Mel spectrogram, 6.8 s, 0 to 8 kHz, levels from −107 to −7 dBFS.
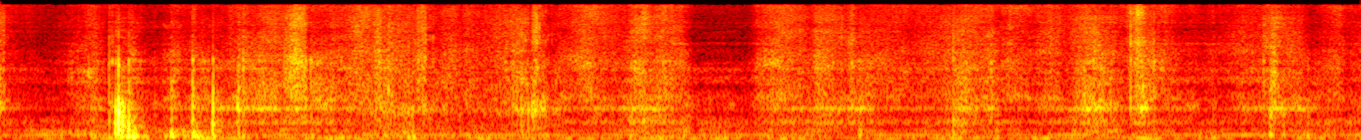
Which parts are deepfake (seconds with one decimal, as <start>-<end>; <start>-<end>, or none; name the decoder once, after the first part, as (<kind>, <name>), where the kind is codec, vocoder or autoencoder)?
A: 0.0-1.8 (codec, SNAC); 2.8-6.8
